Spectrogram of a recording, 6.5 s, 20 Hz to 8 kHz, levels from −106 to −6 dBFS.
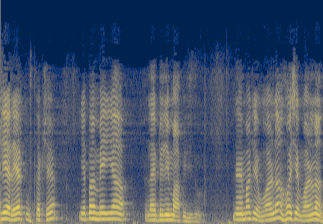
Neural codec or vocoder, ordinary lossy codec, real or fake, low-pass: codec, 16 kHz, 0.9 kbps, LongCat-Audio-Codec; MP3, 64 kbps; fake; 7.2 kHz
